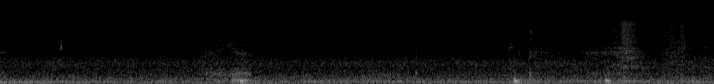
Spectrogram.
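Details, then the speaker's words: 2004 Honda Accord CL7/CL9, raised with the wheel off, hub rocked up and down by hand: three dull, hollow clunks from a worn lower ball joint with free play, needing replacement ASAP. "this one it's got a bit of free play and you can hear it clunk in there"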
